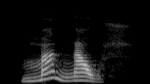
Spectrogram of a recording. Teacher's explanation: a vogal forte vem primeiro e vai murchando a pronúncia para semivogal · o A é quase todo o tempo da emissão vocálica. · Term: decrescente, ditongo decrescente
